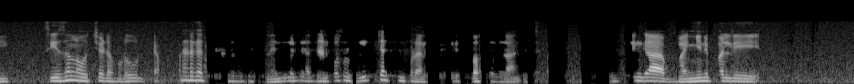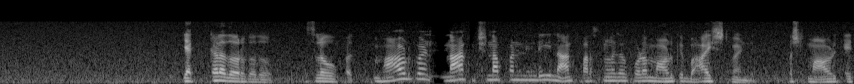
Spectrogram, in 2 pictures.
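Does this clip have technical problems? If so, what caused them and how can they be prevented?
Yes. Overdone noise removal runs through the whole clip. The noise reducer cuts individual frequency bands whenever they sit close to its noise estimate, so the background drops and breaks up into small twinkling specks. The quieter parts of the speech are cut along with the noise, in a band that already ends at 8 kHz from the call's normal microphone processing. To prevent this, set the noise reduction gentler or record in a quieter room so less reduction is needed.

Other side's voice leaking through, from 2.04 to 2.09 s, is a brief scrap of a second voice roughly 25 dB below the main speech. The likely cause is the far end's audio playing from the talker's loudspeaker and reaching the microphone, where the echo canceller left a short residue. It lasts about 50 ms just before the longer dropout begins. 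To prevent this, use a headset so no far-end sound reaches the microphone.

Speech suppressed in double talk occurs from 2.08 to 6.39 s and again from 12.87 to 13.03 s. In the first stretch the voice is turned down for around four seconds, falling by as much as about 35 dB. The second is a brief dip of about 25 dB. Likely both sides were talking at once, and the echo canceller could not tell the talker from the loudspeaker echo, so it turned everything down. Headsets, or better double-talk handling in the echo canceller, would prevent it.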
